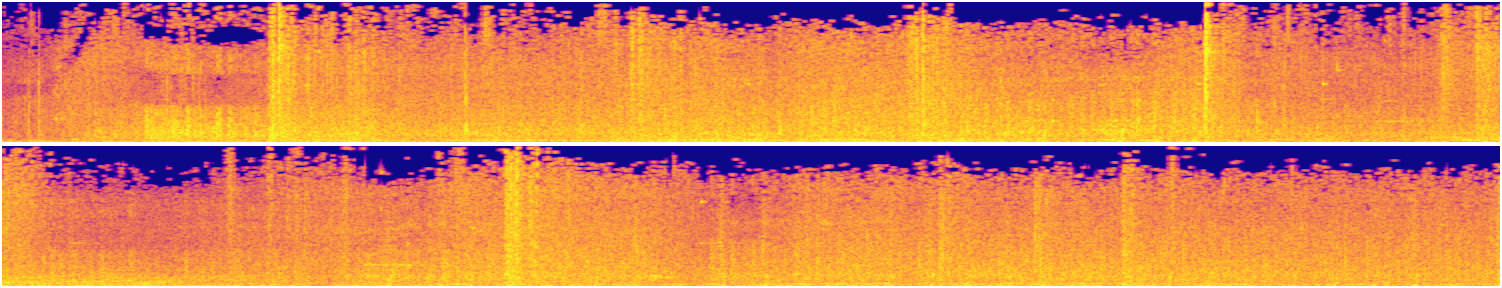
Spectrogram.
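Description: A hoverbike engine hums steadily as it glides over sand.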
